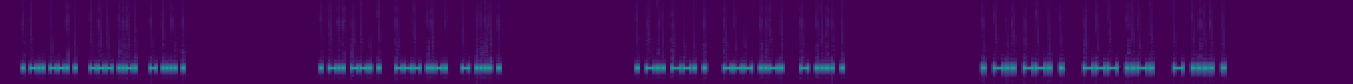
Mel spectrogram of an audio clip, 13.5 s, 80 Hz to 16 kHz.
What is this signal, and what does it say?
Morse code, heard as a keyed tone, about 49 wpm, 700 Hz. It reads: EDGE OF THE EDGE OF THE EDGE OF THE EDGE OF THE
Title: Speed-Racing - Sets of 3 Words 40wpm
